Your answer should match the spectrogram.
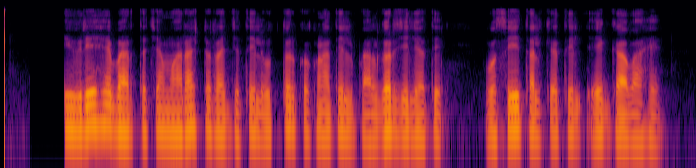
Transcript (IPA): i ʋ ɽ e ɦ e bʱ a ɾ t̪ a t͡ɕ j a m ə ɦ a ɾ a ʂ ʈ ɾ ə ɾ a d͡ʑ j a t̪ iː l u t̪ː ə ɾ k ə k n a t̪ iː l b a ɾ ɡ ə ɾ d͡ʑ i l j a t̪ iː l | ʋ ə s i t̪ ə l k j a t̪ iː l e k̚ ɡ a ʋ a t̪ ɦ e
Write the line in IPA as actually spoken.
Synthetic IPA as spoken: i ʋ ɾ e ɦ e bʱ a ɾ t̪ a t͡ɕ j a m ə ɦ a ɾ a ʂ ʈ ɾ ə ɾ a d͡ʑ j a t̪ iː l u t̪ː ə ɾ k ə k ɳ a t̪ iː l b a l ɡ ə ɾ d͡ʑ i l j a t̪ iː l | ʋ ə s i t̪ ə l k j a t̪ iː l e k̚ ɡ a ʋ a ɦ e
